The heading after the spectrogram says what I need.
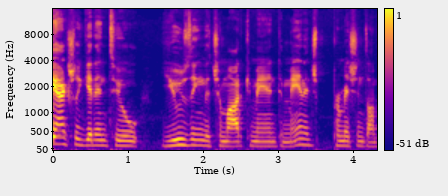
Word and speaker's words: chmod: And the command that we're going to use for that is called, well, it's pronounced chmod, but it's really just short for change mode.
